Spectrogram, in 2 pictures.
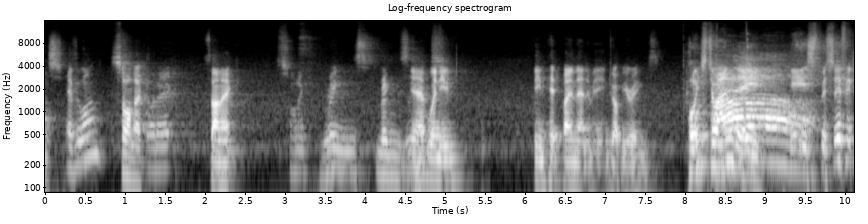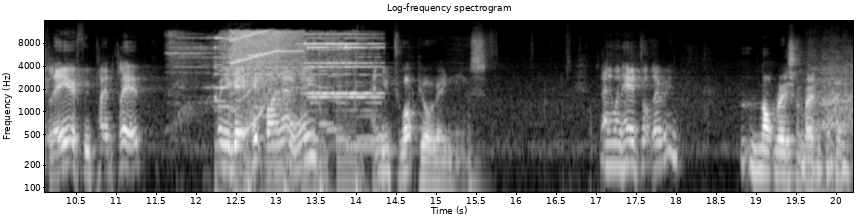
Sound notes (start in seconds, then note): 11.6 video games beeping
